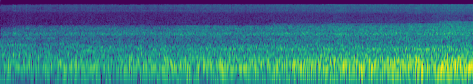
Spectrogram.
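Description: A train approaching through a rail tunnel: a low rumble that grows steadily louder.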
